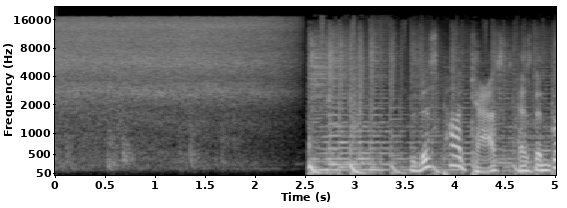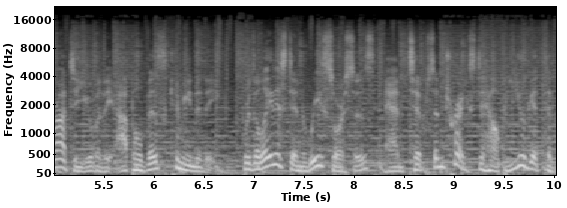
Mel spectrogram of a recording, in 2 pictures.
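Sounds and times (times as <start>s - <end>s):
steam hissing from an appliance: 0.0s - 2.5s
music: 2.5s - 10.0s
speech: 3.6s - 10.0s.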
